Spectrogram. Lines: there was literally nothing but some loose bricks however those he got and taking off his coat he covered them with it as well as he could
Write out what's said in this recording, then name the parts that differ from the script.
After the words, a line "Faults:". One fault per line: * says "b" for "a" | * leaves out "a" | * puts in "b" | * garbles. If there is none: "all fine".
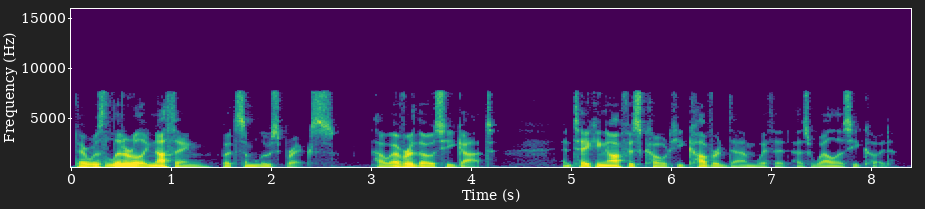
there was literally nothing but some loose bricks however those he got and taking off his coat he covered them with it as well as he could
Faults:
all fine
